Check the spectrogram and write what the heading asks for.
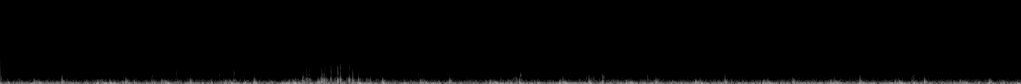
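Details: Usual heart sounds of an adult lying down in sleeping posture: soft, low, repeated thumps over a steady background hum; normal heart sounds.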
